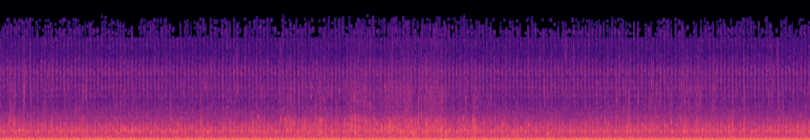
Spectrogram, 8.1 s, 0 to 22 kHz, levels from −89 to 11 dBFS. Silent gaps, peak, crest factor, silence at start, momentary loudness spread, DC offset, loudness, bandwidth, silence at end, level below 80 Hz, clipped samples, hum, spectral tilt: none; -6 dBFS; 14 dB; 0 s; 1 LU; under 0.1%; -21 LUFS; 18 kHz; 0 s; -30 dBFS; under 0.1%; none; -5.5 dB/octave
